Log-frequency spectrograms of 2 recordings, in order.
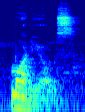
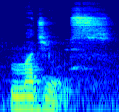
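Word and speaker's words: modules: করবেন আমি ভেঙ্গে দিব ম ডি ওলস মডিউলস এটা হল ইউকে উচ্চারণ আর আমেরিকানরা বলবে মাজিউলস দমটা আমি দিচ্ছি তার কারণ আমরা বলি এবিটা বলে ও আর আমেরিকানরা এটাকে একটা অ শব্দ টানে মাজিউলস কথা ক্লিয়ার দুইটা উচ্চারণ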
